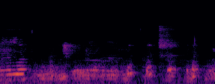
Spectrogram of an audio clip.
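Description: A person laughing in short, choppy bursts, with a little speech at the start.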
